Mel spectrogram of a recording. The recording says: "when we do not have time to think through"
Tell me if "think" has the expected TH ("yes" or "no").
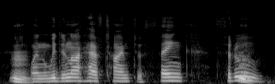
yes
